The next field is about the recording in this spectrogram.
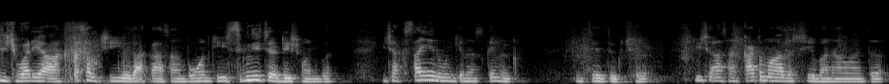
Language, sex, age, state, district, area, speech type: Kashmiri, male, 60+, Jammu and Kashmir, Ganderbal, urban, spontaneous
